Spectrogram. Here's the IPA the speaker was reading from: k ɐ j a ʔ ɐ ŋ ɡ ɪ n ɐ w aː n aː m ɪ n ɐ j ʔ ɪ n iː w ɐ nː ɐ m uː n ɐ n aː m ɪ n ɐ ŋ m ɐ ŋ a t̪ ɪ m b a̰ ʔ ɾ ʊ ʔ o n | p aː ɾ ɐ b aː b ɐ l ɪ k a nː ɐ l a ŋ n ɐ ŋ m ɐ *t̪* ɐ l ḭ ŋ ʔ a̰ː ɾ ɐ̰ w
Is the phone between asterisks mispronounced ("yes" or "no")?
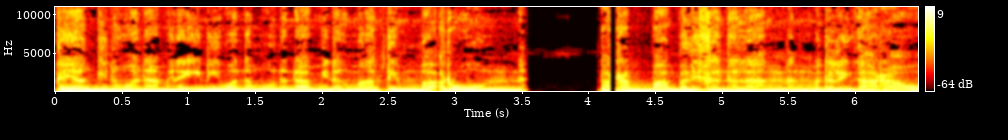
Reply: yes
